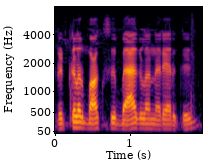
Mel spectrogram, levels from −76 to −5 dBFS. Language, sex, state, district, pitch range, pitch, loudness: Tamil, male, Tamil Nadu, Namakkal, 110-125 Hz, 115 Hz, -20 LUFS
